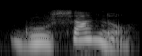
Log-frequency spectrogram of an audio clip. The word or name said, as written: gusano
